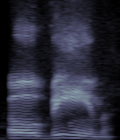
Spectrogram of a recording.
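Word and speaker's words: טובים: Tovim is how this would be pronounced.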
